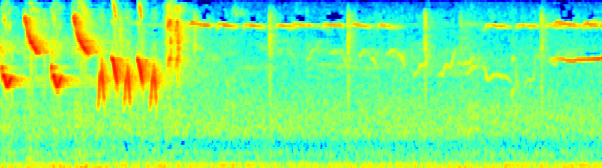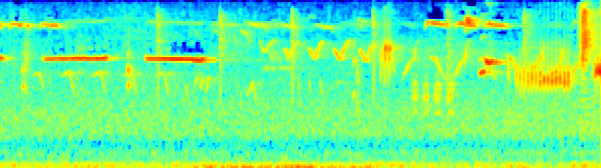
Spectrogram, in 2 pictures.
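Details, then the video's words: Free-living birds in nature open with a quick run of sharp descending chirps, then settle into thin, high, drawn-out whistles and small wavering notes, ending with another short chirpy burst. "Kicauan Burung Cerminkan Suasana Damai"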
